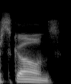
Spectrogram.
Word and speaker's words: scones: Laura's at scones or scones so it's gone I've heard it's pronounced both ways it depends where you're from so do you put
